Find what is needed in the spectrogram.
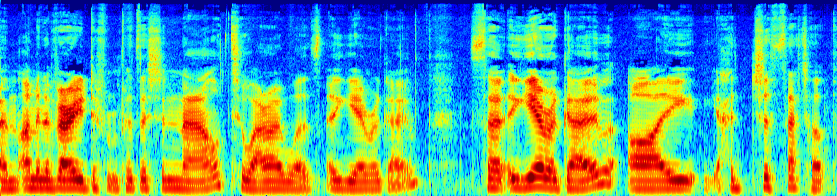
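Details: Adult female teacher who stammers (stutters) and says she blocks for a long time when speaking; stammering (stuttering).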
